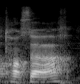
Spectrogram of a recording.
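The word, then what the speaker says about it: Tenseur: I mean, the Sisley Double Tonsoir, I recently realized that I pronounced it wrong the whole time. It's Tonsoir.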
